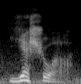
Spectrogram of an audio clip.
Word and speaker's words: Yeshua: His real name was Yeshua Kamashiach. That's how you pronounce it in Aramaic.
